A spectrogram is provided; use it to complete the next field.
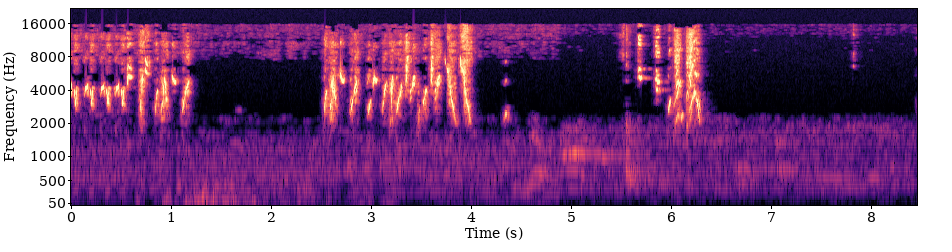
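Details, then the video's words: European goldfinch song in three bursts of rapid, high, liquid twittering with buzzy notes mixed in, separated by short gaps, over a faint low hum. "تغريد رهيب للحسون"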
